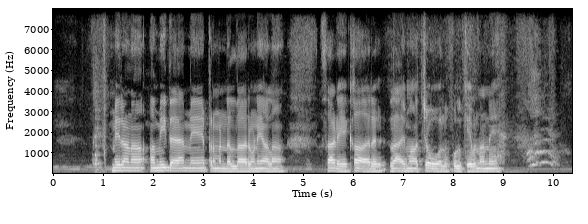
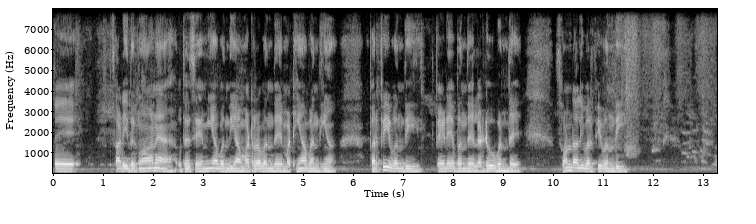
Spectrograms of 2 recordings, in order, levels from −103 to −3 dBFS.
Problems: none marked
